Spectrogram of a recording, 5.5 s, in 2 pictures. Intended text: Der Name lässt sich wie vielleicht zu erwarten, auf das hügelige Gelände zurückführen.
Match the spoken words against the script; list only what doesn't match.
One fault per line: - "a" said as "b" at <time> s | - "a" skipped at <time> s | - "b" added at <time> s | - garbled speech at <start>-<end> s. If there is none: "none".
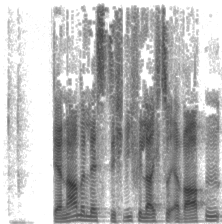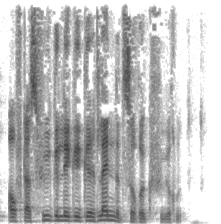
none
